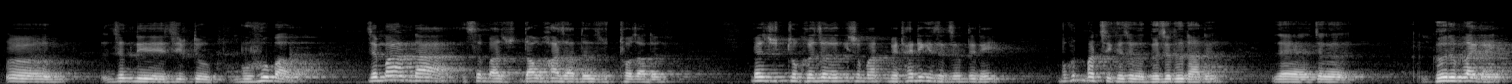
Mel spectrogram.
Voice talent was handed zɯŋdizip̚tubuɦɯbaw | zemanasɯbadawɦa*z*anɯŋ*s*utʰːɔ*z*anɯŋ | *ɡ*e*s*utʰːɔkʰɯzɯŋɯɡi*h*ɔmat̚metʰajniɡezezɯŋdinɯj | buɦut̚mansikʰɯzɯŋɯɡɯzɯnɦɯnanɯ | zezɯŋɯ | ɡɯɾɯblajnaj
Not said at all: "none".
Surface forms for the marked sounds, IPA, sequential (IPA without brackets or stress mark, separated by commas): z, z, z, b, z, s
